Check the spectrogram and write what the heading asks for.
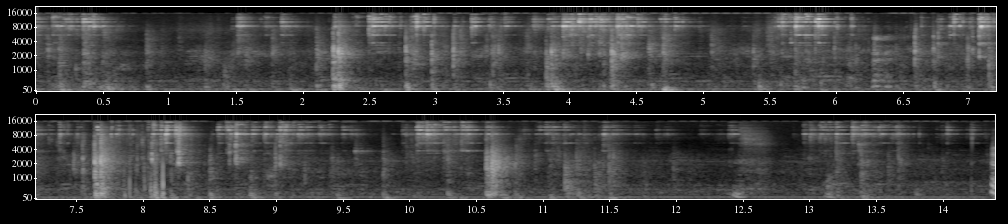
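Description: A dog playing with a rubber toy on a hard tile floor: scattered knocks and clicks from the toy and paws, with the jingle of metal tags on its collar coming in short bursts every second or two.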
